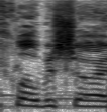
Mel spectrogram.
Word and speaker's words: Klobuchar: i'm really sorry that my name is amy klobuchar and it doesn't rhyme with anything except superstar but i'm not a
